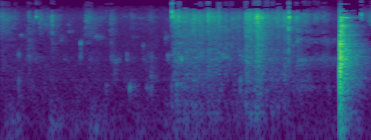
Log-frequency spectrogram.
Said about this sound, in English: Just have some water. Just have some water. I think the dryness of the house is getting me. Just drink some water.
